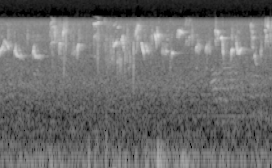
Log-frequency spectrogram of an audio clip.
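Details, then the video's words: Wild birds on the outskirts of Munich in Bavaria chirp busily, one especially vocal: quick high tweets and short slurred notes follow one another almost without pause, over a constant low rumble from the surroundings. "Bavarian Bird Song"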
